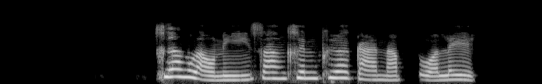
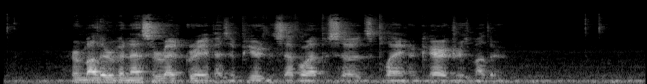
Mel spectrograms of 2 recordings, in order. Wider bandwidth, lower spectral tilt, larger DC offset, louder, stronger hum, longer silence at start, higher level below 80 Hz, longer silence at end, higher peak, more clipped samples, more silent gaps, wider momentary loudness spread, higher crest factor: second, 7.2 kHz vs 11.5 kHz; first, -6.5 dB/octave vs -4 dB/octave; neither; first, -14 LUFS vs -22 LUFS; neither; first, 1.55 s vs 0.05 s; second, -62 dBFS vs -44 dBFS; first, 0.7 s vs 0 s; first, -2 dBFS vs -6 dBFS; neither; first, 4.11-4.18 s vs none; second, 7 LU vs 23 LU; about the same, 14 dB vs 18 dB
